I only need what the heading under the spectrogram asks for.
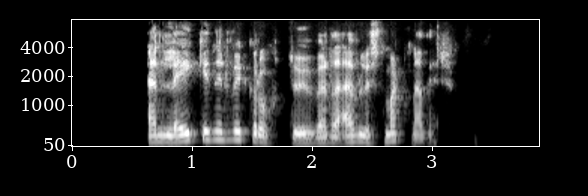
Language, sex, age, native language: Icelandic, male, 20-29, Icelandic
